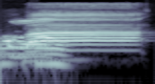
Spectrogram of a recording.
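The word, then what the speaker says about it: ب: সবাই অক্ষরটা বলেন তো সবাই ভাই সবাই বা এক আলিফ টেনে পড়তে হবে হ্যাঁ এই যে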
